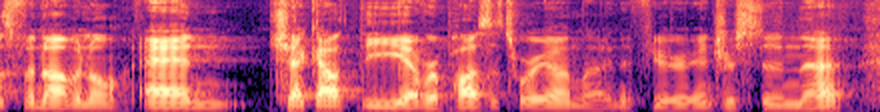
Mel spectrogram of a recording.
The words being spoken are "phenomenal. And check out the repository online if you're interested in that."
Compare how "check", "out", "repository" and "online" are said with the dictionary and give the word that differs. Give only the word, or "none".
none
